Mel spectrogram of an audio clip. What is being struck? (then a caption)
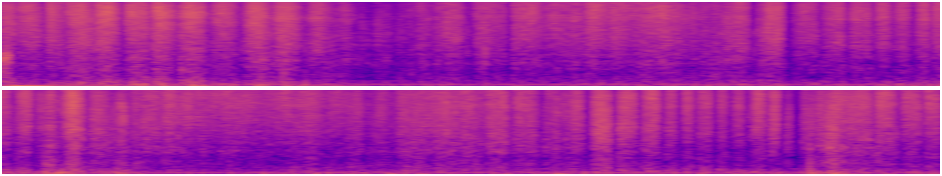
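Thin paper sheet. A thin white sheet of paper, possibly tissue, is held in both hands close to a microphone while fingertips rub and crumple it. Dry rustling and crinkling runs throughout, with brighter crackly bursts over a steady low hum.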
